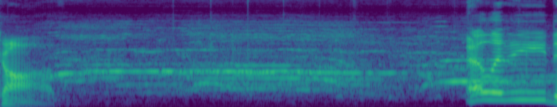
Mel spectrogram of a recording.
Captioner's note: crowd cheering and clapping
